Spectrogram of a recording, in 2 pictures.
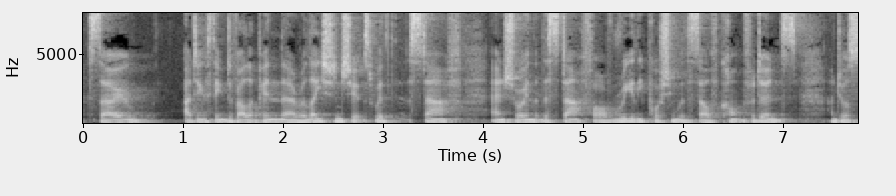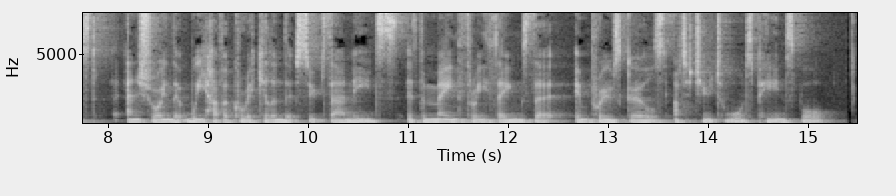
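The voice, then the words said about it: Stoke-on-Trent English accent. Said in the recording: “I'm picking up an accent which isn't local to the area ... I'm from Stoke-on-Trent originally ... I've not lost my accent”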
